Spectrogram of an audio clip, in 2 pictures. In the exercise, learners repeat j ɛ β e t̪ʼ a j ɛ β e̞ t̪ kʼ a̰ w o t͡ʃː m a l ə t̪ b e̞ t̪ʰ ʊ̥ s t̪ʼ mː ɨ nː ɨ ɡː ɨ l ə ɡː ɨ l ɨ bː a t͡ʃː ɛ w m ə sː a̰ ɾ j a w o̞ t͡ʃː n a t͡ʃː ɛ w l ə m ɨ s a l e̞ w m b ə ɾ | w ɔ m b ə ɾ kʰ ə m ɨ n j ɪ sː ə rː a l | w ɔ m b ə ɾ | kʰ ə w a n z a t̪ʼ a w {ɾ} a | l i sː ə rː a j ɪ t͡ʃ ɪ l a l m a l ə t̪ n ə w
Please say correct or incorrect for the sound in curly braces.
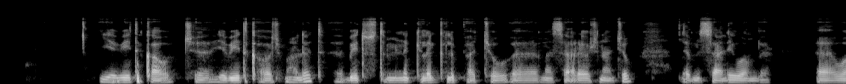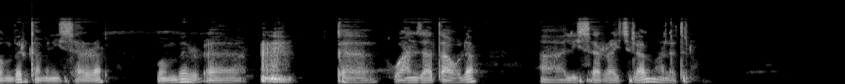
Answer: incorrect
